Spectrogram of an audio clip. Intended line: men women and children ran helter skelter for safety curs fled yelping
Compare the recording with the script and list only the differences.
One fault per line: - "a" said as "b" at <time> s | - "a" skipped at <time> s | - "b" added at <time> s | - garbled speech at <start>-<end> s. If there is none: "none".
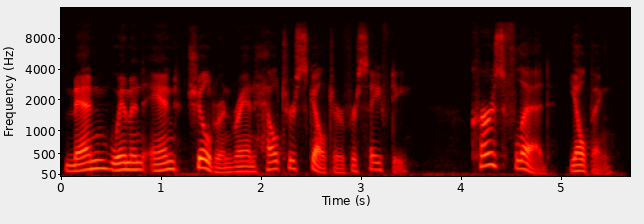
none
